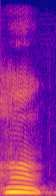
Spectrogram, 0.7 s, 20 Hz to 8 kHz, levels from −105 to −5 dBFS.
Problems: none marked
